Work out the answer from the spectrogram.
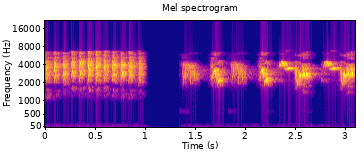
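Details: Eurasian tree sparrow chattering: a dense, buzzy rattle of rapid notes for about a second, a short pause, then a run of separate harsh chirps with little background noise.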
